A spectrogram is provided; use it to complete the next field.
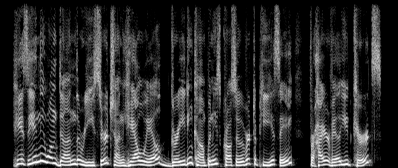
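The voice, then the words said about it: Mock Scandinavian accent, Swedish Chef-like. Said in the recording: “try your best Scandinavian accent ... Norwegian ... sounds more like the Swedish chef”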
